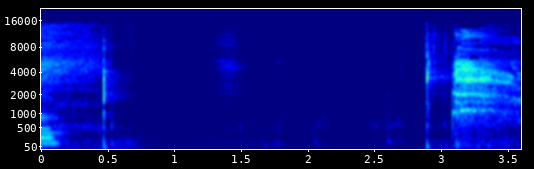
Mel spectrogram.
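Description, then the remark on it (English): Someone takes a sip of a drink: a soft click, then quiet wet mouth sounds and a short swallow, followed by a louder breathy rush at the end. “Let me take a sip.”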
